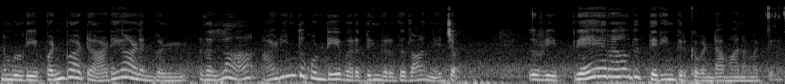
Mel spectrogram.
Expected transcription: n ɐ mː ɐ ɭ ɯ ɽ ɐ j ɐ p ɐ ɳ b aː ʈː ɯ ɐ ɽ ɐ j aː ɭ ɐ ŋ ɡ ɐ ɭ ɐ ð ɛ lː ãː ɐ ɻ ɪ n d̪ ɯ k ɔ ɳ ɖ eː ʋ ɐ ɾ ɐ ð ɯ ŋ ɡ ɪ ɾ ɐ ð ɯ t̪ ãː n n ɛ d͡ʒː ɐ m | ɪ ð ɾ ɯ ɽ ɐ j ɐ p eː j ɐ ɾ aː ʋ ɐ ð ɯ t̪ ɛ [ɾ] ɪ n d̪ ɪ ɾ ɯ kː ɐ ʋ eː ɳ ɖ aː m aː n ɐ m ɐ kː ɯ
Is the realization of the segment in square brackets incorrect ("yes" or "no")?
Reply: no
